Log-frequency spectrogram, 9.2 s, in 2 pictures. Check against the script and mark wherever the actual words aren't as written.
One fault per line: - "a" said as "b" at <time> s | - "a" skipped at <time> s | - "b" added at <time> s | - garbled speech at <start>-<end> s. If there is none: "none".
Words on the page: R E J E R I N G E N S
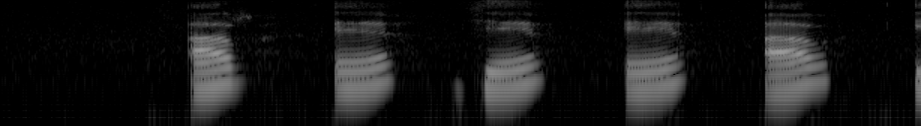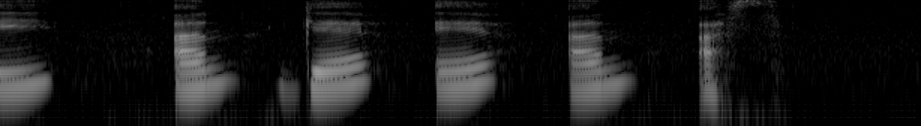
none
